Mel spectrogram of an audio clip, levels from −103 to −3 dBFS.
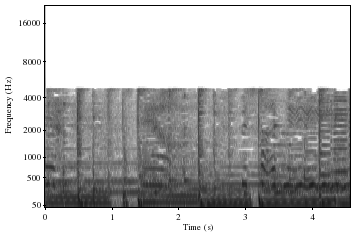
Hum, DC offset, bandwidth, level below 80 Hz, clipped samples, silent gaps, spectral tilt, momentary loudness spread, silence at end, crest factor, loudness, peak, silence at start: none; 0.4%; 5 kHz; -24 dBFS; under 0.1%; none; -8 dB/octave; 5 LU; 0 s; 16 dB; -22 LUFS; -4 dBFS; 0 s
